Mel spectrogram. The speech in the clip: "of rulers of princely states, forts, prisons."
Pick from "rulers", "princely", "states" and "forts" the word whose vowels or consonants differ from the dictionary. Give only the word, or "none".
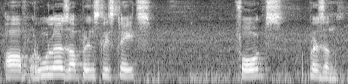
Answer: none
